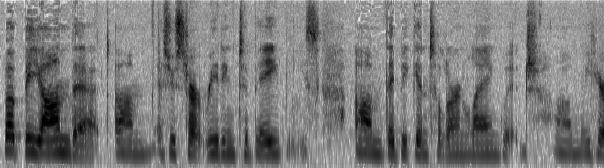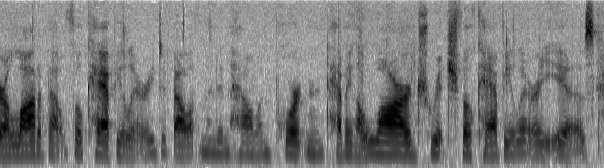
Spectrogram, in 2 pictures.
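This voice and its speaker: An earnest woman guest on a studio TV segment. Her mid-pitched voice has a gravelly, creaky edge. She talks steadily, with frequent ums. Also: fairly even intonation, moderate pace, a little hiss or hum. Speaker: guest, reading advocate. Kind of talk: studio interview.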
